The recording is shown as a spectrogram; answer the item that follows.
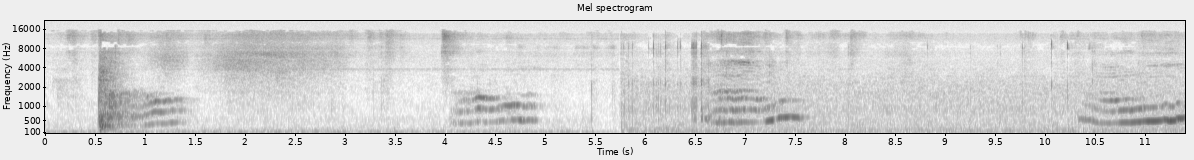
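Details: A female rescue cat in Osaka, Japan, eleven months old and in her first heat, utters several drawn meows after a sharp knock, each sliding up and then down, spaced a couple of seconds apart, with a low hum underneath.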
